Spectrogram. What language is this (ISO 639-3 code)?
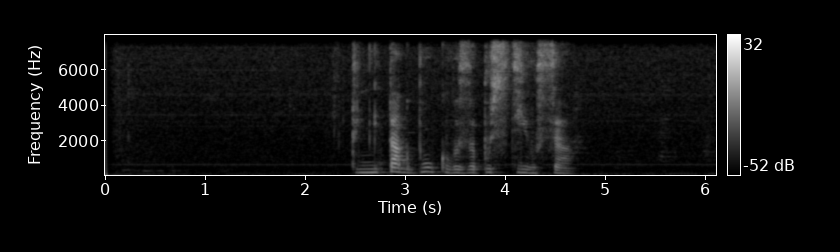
rus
